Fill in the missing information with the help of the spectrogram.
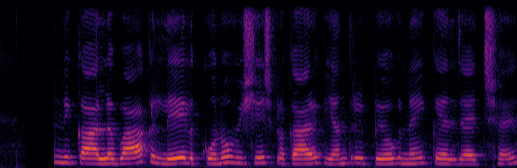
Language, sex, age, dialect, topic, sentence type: Maithili, female, 41-45, Southern/Standard, agriculture, statement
